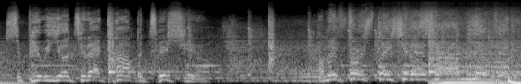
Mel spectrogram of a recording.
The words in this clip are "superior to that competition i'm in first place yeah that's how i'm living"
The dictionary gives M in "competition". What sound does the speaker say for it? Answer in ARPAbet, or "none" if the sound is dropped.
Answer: M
